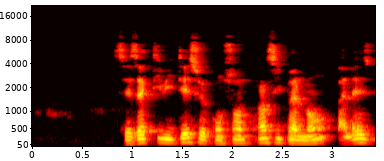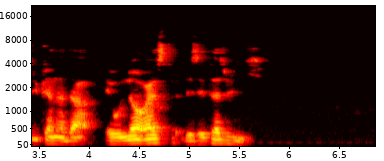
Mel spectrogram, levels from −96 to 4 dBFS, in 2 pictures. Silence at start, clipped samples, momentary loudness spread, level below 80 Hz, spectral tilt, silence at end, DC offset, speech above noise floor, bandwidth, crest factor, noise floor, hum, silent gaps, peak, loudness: 0.85 s; under 0.1%; 11 LU; -62 dBFS; -5 dB/octave; 1.2 s; under 0.1%; 58 dB; 9 kHz; 22 dB; -86 dBFS; none; none; -8 dBFS; -28 LUFS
